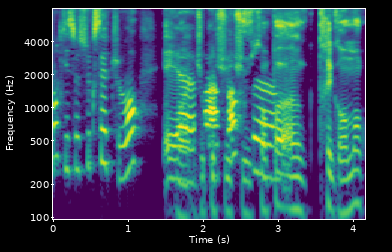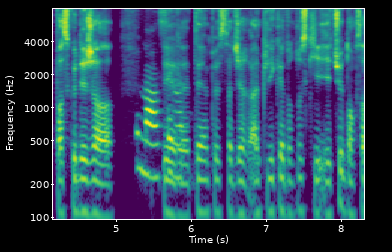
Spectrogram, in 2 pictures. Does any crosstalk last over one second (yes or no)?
yes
